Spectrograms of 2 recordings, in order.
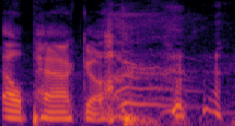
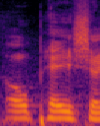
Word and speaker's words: Opacia: a shirt that says it's pronounced Opacia, goddammit. It's the phonetic pronunciation of our name, just so no one gets it wrong.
